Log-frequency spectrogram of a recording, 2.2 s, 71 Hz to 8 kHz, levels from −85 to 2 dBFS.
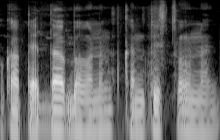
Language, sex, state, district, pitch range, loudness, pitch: Telugu, male, Telangana, Mahabubabad, 90-95 Hz, -20 LUFS, 95 Hz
